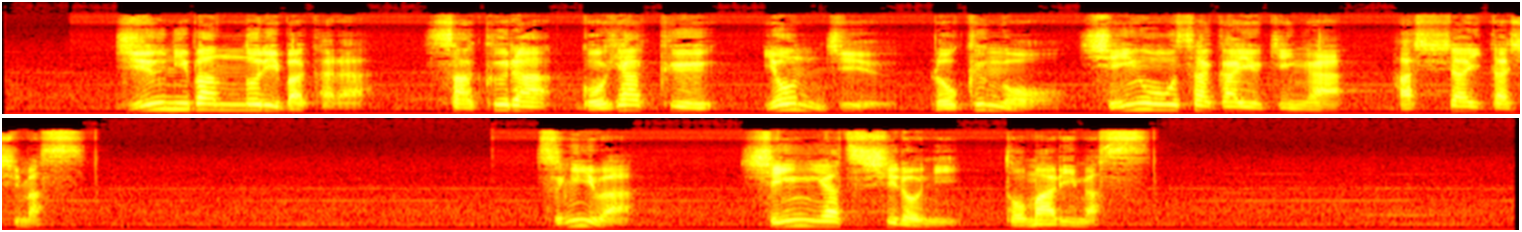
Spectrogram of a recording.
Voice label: 12番のりば発車放送; さくら546号 新大阪行き; shin minamata

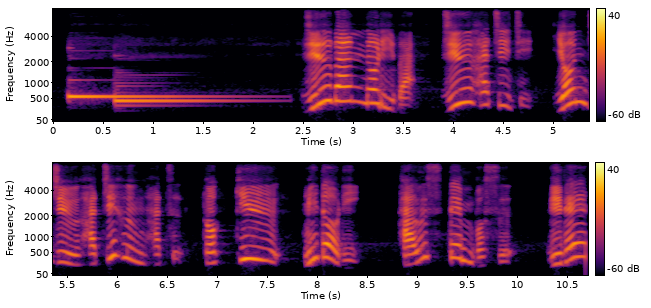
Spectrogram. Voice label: 10番のりば案内放送; みどり・ハウステンボス・リレーかもめ50号 博多行き; takeo onsen

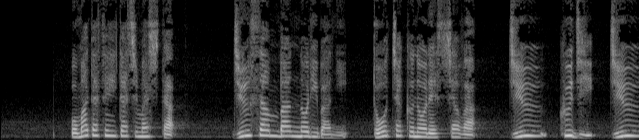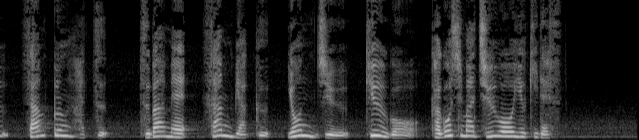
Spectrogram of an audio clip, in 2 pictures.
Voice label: 新水俣, 13番のりば接近放送; つばめ349号 鹿児島中央行き; shin minamata

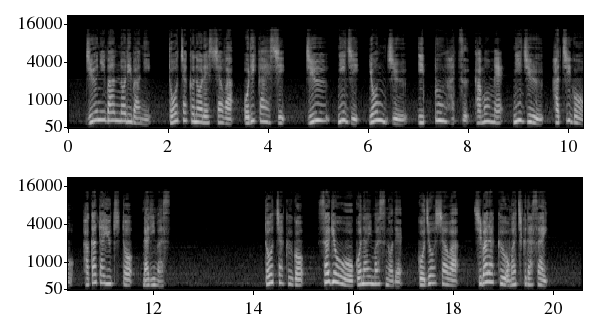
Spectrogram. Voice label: 長崎 西九州新幹線ホーム 自動放送, 12番のりば接近放送; かもめ28号 博多行き

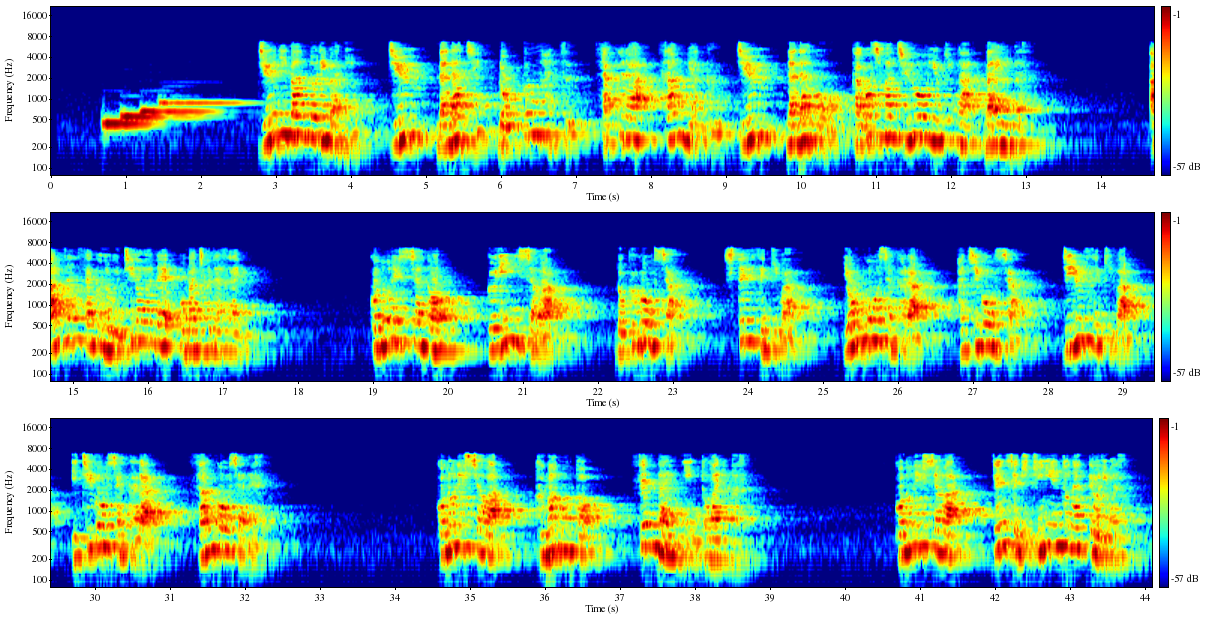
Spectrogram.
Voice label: 12番のりば接近予告放送, 新幹線ホーム; 筑後船小屋; 12番のりば接近予告放送（さくら317号 鹿児島中央行き）

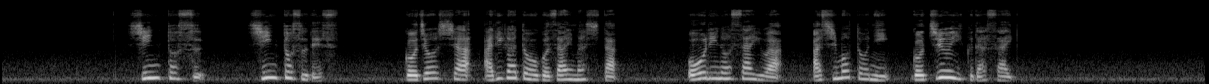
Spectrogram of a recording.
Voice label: 到着放送 女声, 新幹線ホーム; 新鳥栖

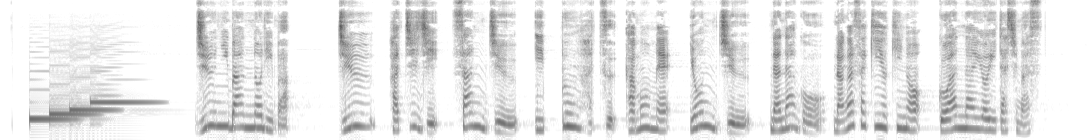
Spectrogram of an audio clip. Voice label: 嬉野温泉, 12番のりば案内放送; かもめ47号 長崎行き; 武雄温泉

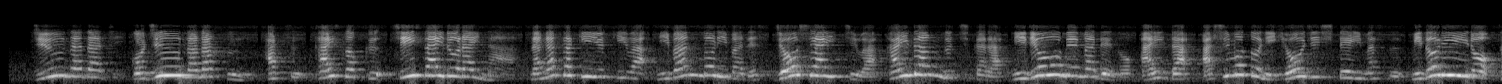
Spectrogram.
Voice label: 2番のりば案内放送, 冒頭の「ピンポーン」がありません。; ハウステンボス; 快速シーサイドライナー 長崎行き; 初期型の放送では、当駅だけ案内放送が導入されていました。; クリアホーン

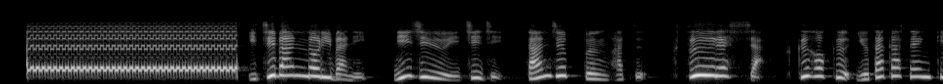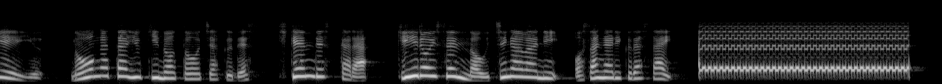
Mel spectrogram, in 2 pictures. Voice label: 1番のりば接近放送（普通 直方行き）

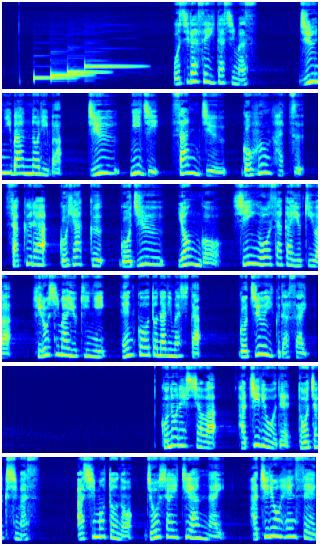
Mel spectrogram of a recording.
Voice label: のりば案内放送, 新幹線ホーム; 12番のりば案内放送（さくら554号 広島行き）※停車駅が新山口まで・新大阪行きから広島行きに変更; ⇒通常は聞けない「新山口に」のパーツが聞けます。; kumamoto

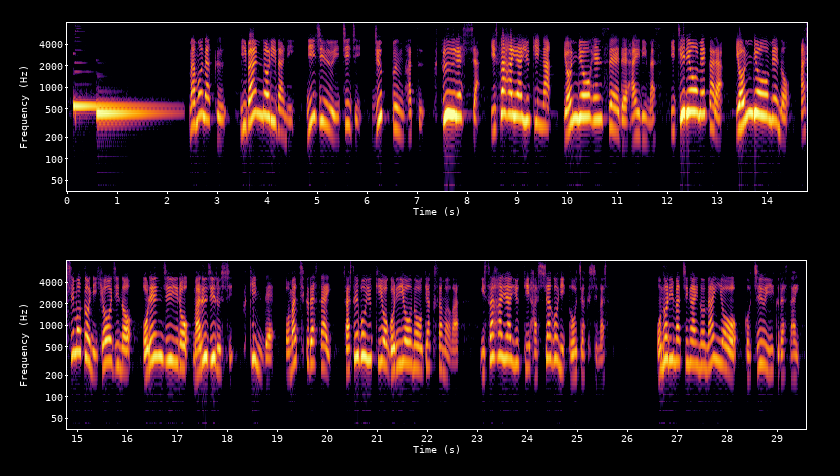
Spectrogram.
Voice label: 2番のりば予告放送; ハウステンボス; 2番のりば予告放送（普通 諫早行き）; ※諫早行きと佐世保行きの乗り間違いに注意

